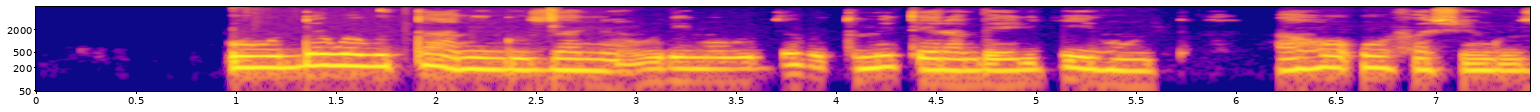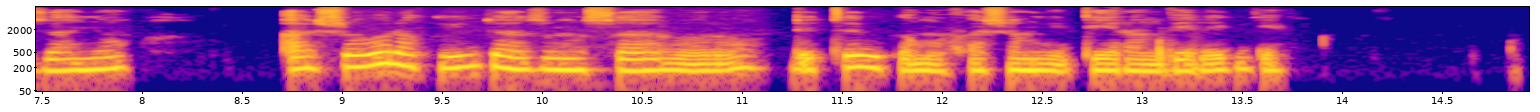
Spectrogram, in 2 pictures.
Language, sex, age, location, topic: Kinyarwanda, female, 25-35, Huye, finance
